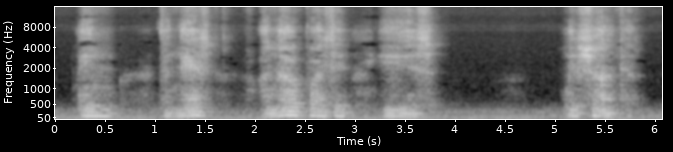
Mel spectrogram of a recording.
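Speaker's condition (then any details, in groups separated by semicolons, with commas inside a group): Cerebral palsy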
